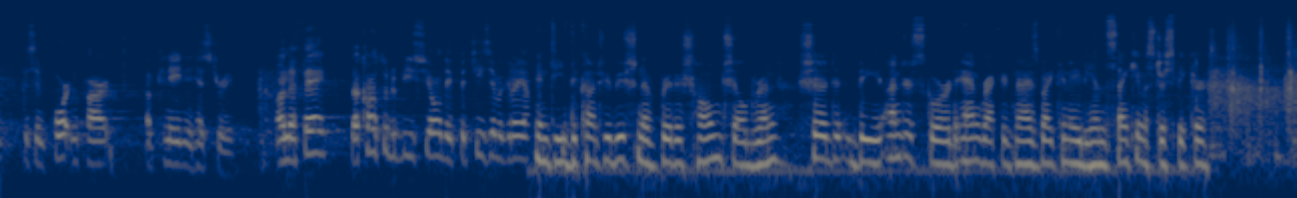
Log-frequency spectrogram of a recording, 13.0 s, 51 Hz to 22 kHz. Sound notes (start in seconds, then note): 7.1 speaking in French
